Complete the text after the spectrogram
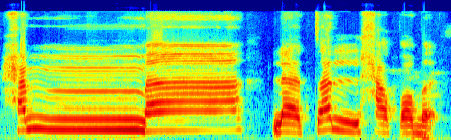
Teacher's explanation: Setelah huruf mim terdapat huruf alif. Nah, huruf mimnya adalah huruf mad tabi'i, yaitu mad atau mad asli. Dibacanya panjang 2 harokat.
